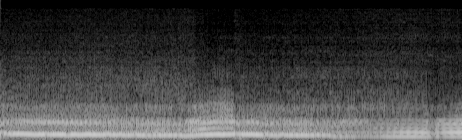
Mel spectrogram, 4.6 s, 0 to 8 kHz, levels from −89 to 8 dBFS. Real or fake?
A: fake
